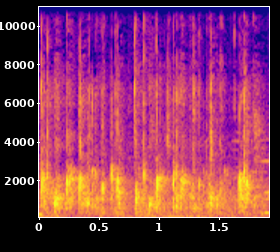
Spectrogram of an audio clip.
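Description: A gathering marking Parents' Day at an old-age home in Udaipur breaks into loud, dense applause for a short burst, with voices mixed into the clapping.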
